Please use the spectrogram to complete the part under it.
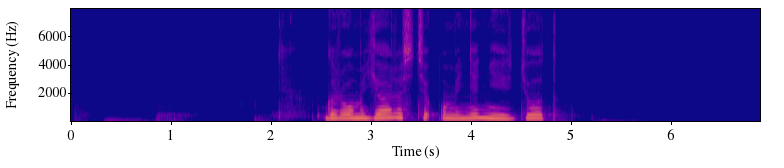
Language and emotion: Russian, sad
